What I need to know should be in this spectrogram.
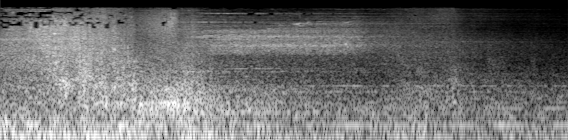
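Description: A triumphant victory fanfare from a video game swells and then fades away.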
